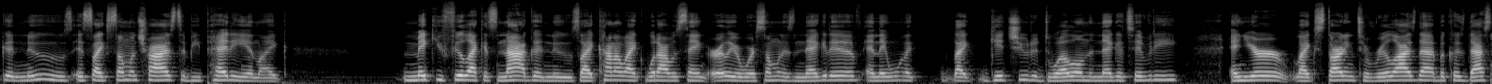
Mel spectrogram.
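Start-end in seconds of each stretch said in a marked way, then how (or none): none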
